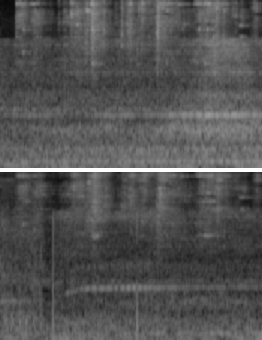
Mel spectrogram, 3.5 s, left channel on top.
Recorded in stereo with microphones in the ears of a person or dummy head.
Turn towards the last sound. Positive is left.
turn(degrees=30)  # may be behind; listen again after turning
